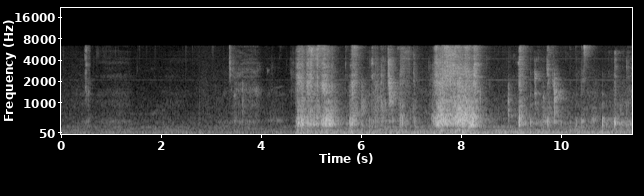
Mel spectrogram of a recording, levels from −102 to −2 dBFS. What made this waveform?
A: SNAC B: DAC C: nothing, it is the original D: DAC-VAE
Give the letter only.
C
